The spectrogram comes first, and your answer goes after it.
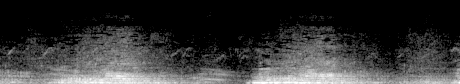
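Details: Lion roars during a fight in which a male lion is attacked and killed by a group of lionesses; two long, broad, rasping roars, each lasting over a second, with low growling between them.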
